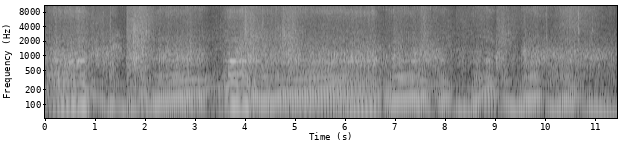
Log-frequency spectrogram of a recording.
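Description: Tyres crunch over rocky gravel.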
